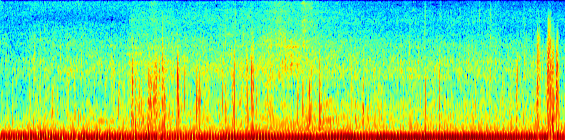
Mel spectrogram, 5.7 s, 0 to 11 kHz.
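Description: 1938 SS Jaguar 3½ Litre's straight-six engine running at a steady speed, a constant low drone.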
